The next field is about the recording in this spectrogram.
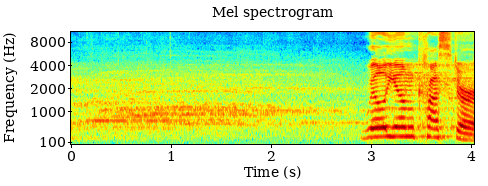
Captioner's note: audience cheering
